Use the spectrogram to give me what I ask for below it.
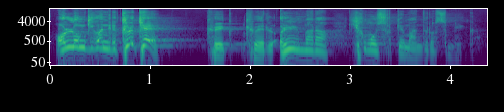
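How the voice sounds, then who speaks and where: A middle-aged man preaching a revival sermon as guest pastor, swinging between loud shouting and quiet asides and acting out quoted voices. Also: sits high, wildly swooping pitch, fast talker, husky.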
